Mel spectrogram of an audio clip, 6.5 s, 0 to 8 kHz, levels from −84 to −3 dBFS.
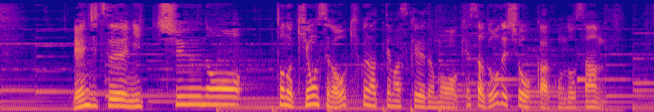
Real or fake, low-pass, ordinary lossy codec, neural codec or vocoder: real; 7.2 kHz; MP3, 32 kbps; none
